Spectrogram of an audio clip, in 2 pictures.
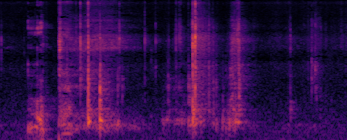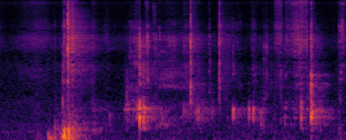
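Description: Handling noise from a drone battery and its plastic charging box: a string of irregular clicks, knocks and scrapes as they are picked up and moved about.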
